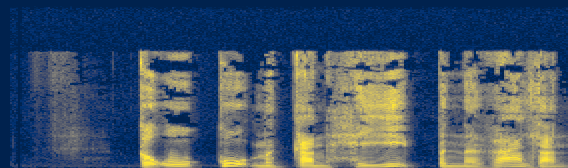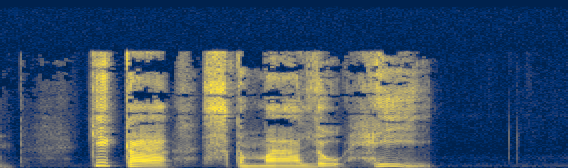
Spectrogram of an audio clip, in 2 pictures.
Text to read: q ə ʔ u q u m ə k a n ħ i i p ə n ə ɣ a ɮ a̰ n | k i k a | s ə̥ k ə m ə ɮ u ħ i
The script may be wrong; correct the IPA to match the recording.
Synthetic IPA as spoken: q ə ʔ u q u m ə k a n ħ i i p ə n ə ɣ a ɮ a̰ n | k i k a | s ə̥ k ə m a ɮ u ħ i

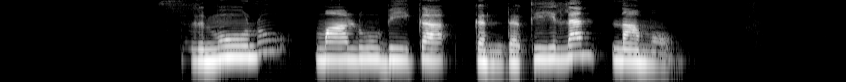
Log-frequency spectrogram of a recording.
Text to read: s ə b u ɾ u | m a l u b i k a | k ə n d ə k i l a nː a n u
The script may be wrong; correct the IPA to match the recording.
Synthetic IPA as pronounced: s ə m u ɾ u | m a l u b i k a | k ə n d ə k i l a nː a m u

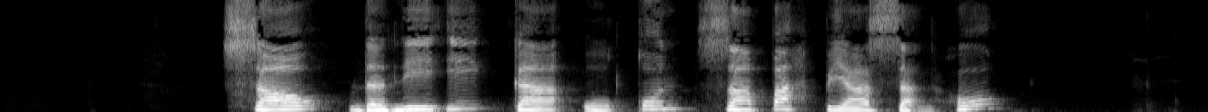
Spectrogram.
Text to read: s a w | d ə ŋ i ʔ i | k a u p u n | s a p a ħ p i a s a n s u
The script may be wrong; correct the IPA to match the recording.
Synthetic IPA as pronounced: s a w | d ə n i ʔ i | k a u q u n | s a p a ħ p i a s a n ħ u

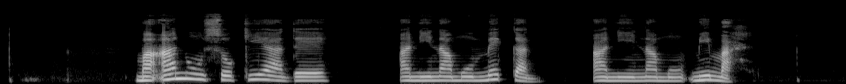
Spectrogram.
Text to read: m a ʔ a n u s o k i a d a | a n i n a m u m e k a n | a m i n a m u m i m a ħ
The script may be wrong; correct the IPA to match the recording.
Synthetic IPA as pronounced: m a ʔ a n u s o k i a d e | a n i n a m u m e k a n | a n i n a m u m i m a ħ

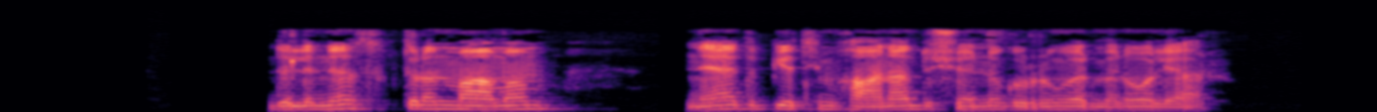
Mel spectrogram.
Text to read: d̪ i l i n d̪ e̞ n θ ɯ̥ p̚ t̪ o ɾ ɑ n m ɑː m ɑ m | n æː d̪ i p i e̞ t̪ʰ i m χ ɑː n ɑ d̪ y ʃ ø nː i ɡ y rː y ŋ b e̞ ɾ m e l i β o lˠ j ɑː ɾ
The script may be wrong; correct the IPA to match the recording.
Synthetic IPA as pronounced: d̪ i l i n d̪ e̞ n θ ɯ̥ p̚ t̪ u ɾ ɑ n m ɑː m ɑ m | n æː d̪ i p j e̞ t̪ʰ i m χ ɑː n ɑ d̪ y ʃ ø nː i ɡ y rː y ŋ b e̞ ɾ m e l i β o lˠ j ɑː ɾ

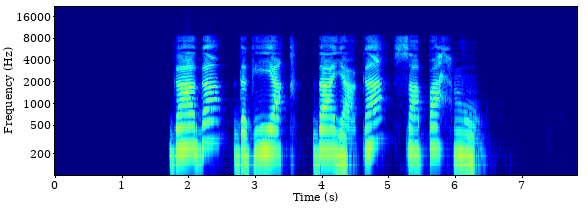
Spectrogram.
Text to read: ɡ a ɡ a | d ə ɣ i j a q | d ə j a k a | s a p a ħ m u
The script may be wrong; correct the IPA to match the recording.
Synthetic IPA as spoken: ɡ a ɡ a | d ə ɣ i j a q | d a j a k a | s a p a ħ m u

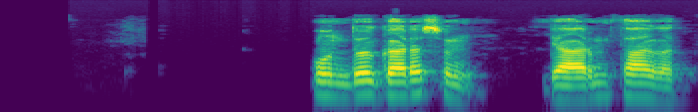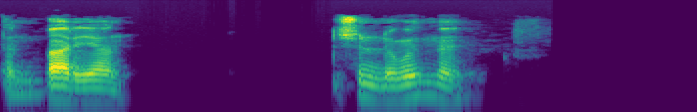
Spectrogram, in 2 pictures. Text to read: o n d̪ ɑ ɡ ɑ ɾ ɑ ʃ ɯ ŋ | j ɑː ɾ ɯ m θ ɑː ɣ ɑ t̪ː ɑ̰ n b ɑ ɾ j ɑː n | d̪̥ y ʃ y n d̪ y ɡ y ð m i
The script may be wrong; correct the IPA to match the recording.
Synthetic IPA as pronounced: o n d̪ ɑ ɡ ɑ ɾ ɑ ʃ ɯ ŋ | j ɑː ɾ ɯ m θ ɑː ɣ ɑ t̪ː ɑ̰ n b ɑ ɾ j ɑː n | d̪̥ y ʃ y n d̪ y ŋ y ð m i

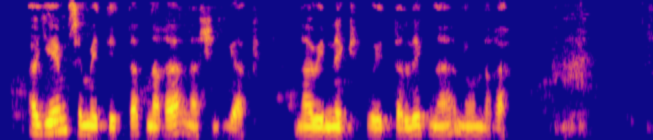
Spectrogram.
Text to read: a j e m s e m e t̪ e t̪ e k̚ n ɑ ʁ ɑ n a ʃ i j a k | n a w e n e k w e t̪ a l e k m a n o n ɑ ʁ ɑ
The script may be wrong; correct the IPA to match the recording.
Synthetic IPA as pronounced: a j e m s e m e t̪ e t̪ a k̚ n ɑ ʁ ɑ n a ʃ i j a k | n a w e n e k w e t̪ a l e k n a n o n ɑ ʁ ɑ

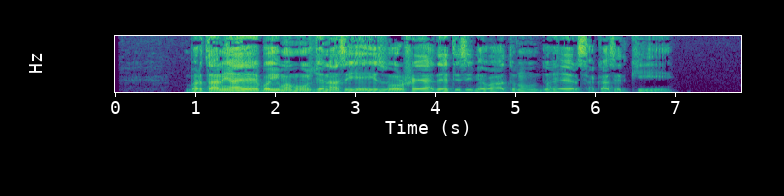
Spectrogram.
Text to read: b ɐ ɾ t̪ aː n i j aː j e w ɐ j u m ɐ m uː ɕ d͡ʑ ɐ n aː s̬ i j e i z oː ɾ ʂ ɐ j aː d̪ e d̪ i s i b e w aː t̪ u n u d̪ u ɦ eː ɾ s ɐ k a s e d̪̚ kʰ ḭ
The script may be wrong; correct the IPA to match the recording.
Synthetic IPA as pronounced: b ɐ ɾ t̪ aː n i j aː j e b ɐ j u m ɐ m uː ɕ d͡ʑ ɐ n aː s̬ i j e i z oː ɾ ʂ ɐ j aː d̪ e t̪ i s i b e w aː t̪ u n u d̪ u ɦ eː ɾ s ɐ k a s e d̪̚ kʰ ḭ

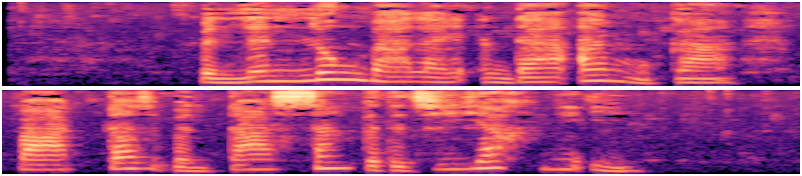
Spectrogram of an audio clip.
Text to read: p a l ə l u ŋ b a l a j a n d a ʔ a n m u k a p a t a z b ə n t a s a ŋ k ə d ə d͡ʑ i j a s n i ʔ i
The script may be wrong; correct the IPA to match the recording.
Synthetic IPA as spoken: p ə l ə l u ŋ b a l a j ə n d a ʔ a n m u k a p a t a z b ə n t a s a ŋ k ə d ə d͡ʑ i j a x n i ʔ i

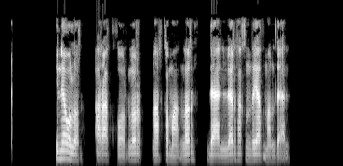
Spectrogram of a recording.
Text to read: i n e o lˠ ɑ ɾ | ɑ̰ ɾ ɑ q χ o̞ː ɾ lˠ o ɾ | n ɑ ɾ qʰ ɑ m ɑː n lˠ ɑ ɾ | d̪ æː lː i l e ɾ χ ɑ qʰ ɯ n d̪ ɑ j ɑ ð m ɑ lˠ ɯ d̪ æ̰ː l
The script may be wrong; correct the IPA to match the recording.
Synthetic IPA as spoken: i n e o lˠ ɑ ɾ | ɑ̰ ɾ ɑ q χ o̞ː ɾ lˠ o ɾ | n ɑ ɾ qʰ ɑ m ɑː n lˠ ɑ ɾ | d̪ æː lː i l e ɾ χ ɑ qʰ ɯ n d̪ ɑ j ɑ ð m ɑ lˠ ɯ d̪ æ̰ː l

